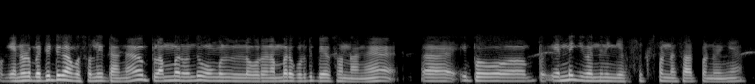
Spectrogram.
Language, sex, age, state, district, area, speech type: Tamil, female, 18-30, Tamil Nadu, Tiruvarur, rural, conversation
